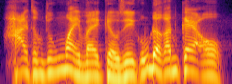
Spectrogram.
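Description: A man's voice: on the high side, quick pace, fairly bright tone, dry recording, voice pushed up. A coarse thug jeers in a raised, mocking voice, as a male storyteller plays him. The sound is dry and close. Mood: jeering. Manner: jeering, coarse.

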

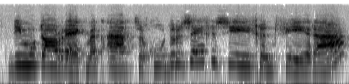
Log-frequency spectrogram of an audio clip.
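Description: An actress playing a prim, nosy, churchgoing neighbour in a Dutch radio play, unctuous and full of pious insinuation. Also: female voice, high voice, expressive, normal speed, bright, forceful tone. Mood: disapproving.

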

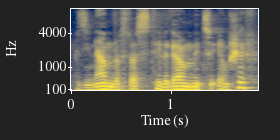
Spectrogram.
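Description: An actor playing an insistent, exasperated traveller in a radio drama, speaking urgently with a husky voice. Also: male voice, mid-range voice, rapid-fire, lightly acted. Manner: urgent, argumentative, clipped. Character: insistent, exasperated German male traveller pleading with officials. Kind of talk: German public radio drama acting.

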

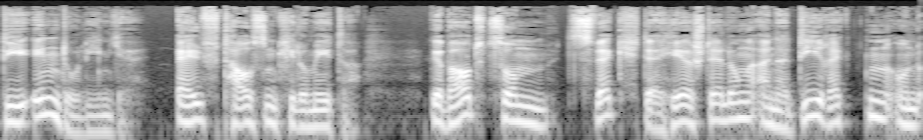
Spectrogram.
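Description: A man reading a scripted documentary narration in a measured, factual way. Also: medium pitch, darkish tone, no room sound, studio quality.

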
